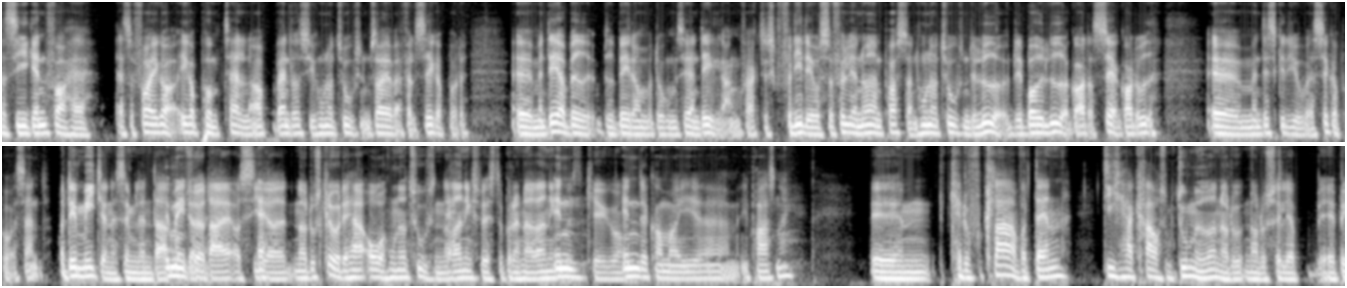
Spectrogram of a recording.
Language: Danish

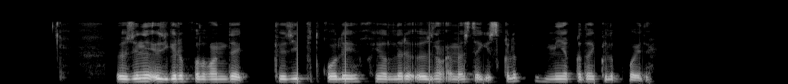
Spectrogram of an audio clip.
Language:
Uyghur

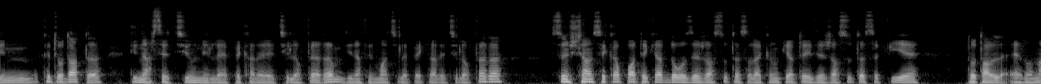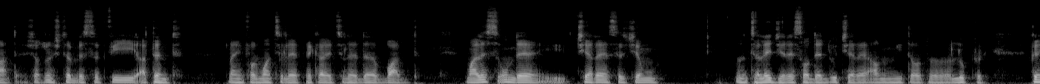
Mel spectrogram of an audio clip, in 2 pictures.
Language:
Romanian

